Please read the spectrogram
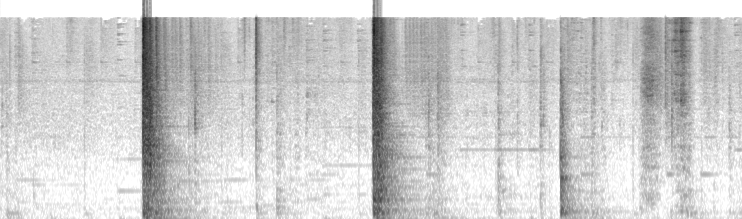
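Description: Three hard knocks on a wooden cutting board, about two seconds apart, each with a short ringing tail, the last one weaker. They come from the tools of a chef cutting up a conger eel.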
